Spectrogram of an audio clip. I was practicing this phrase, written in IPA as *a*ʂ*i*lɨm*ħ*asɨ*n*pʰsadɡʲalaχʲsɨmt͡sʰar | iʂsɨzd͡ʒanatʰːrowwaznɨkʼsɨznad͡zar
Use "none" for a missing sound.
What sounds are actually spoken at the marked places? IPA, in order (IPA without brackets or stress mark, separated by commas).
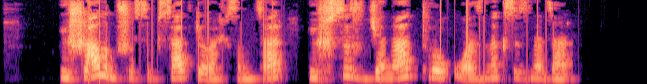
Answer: i, a, ʂ, none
